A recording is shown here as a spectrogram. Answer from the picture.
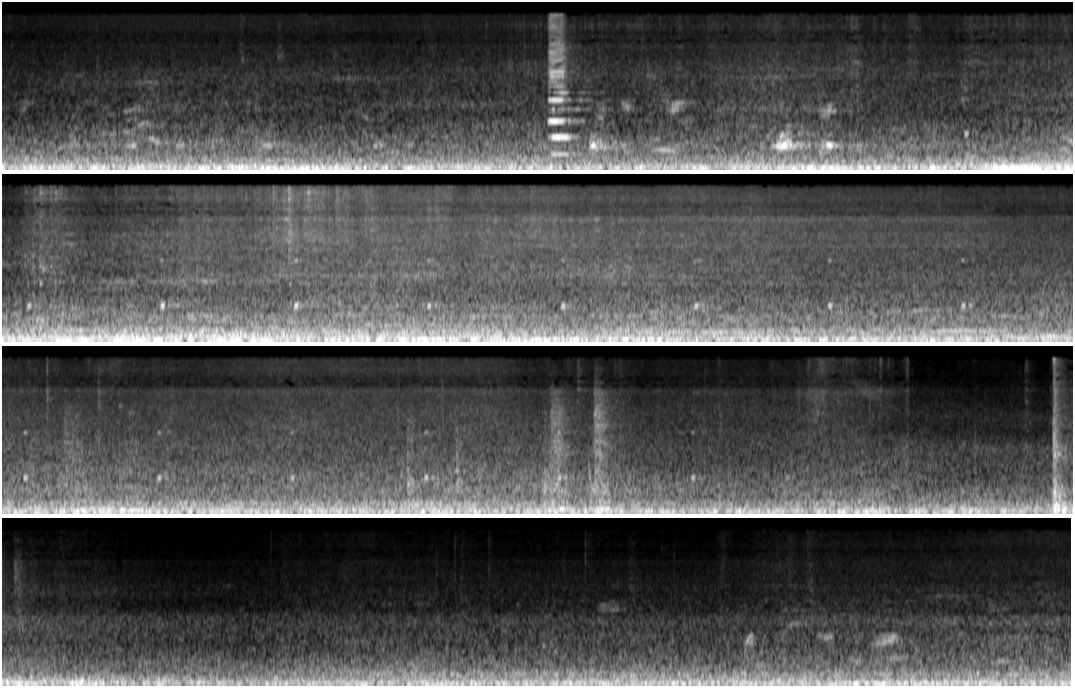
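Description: City street traffic: cars passing with a steady low rumble that swells and fades. A short car horn toot sounds about four seconds in, and there is a single sharp knock later on.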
